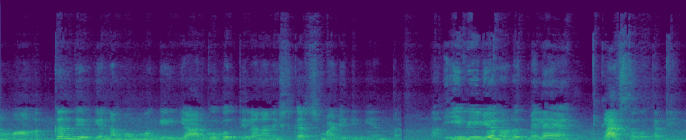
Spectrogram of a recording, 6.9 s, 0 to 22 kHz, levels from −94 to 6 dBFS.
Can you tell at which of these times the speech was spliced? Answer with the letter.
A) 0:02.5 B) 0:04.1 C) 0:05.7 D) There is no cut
B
